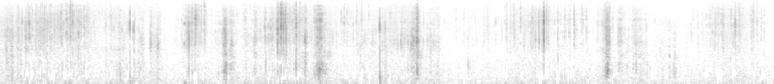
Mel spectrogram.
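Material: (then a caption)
Foam beads. Green foam bead clay is stretched into a strand and then squeezed into a lump with the fingers. The result is a quiet, steady bed of bright crackling and crinkling, broken by many sharp, dry pops that die away almost instantly.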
